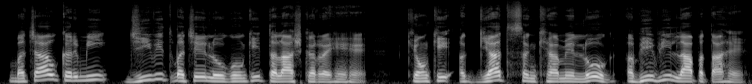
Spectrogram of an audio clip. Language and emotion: Hindi, neutral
